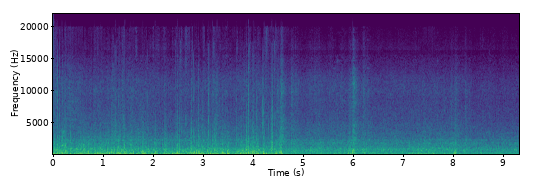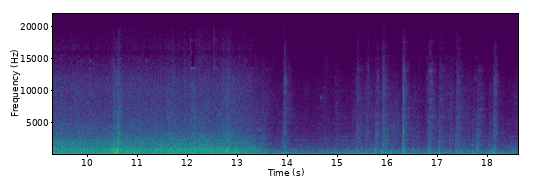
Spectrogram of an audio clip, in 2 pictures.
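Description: An AP Express passenger train is moving at speed, heard from on board as a loud continuous rumble with rhythmic clickety-clack of wheels over rail joints and wind buffeting, easing and quieting toward the end.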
